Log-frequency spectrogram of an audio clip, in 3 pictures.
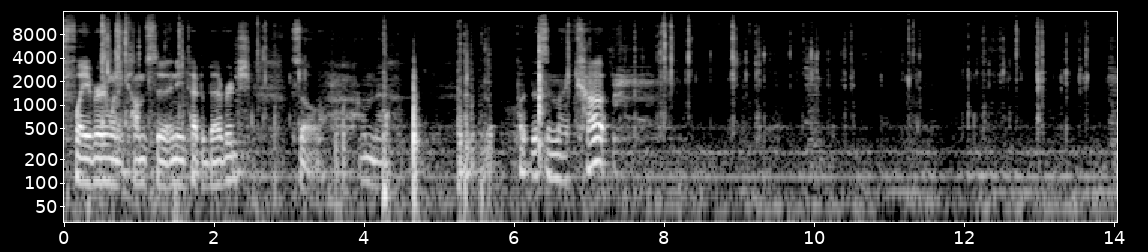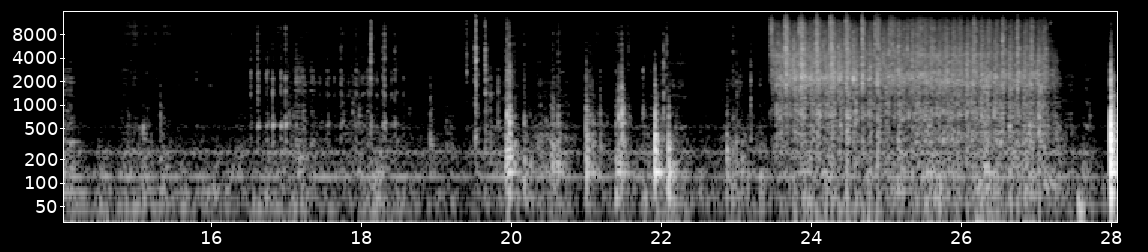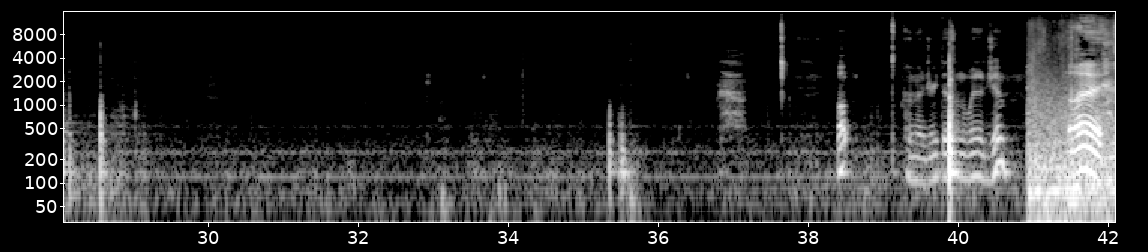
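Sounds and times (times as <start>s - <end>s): shaker bottle shaking: 0.4s - 1.6s, 16.1s - 18.6s, 23.4s - 27.4s
plastic crinkles and clicks: 0.4s - 1.8s, 6.3s - 13.8s, 16.1s - 19.9s.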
